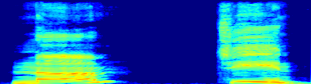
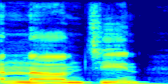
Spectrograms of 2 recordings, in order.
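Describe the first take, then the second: First: नामचीन as नाम, long pause, चीन; split in chunks. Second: Said in the usual way. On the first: Shown as a demonstration. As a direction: break नामचीन into two slow pieces. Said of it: "दो-दो करके आपको पढ़ा देता". (नामचीन, नाम के बाद रुककर) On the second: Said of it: "तो मिलके बन जाएगा".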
